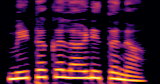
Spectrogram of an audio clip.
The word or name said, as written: ಮಿಟಕಲಾಡಿತನ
